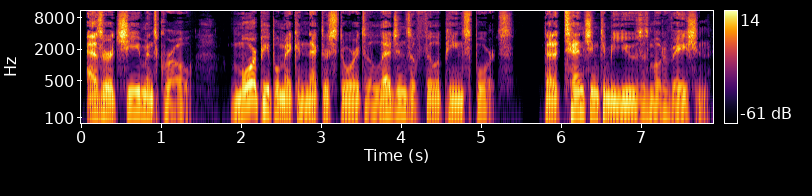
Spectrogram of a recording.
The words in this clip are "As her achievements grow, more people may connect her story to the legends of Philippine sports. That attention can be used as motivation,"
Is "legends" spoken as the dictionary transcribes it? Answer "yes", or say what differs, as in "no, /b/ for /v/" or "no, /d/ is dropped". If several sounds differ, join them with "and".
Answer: yes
